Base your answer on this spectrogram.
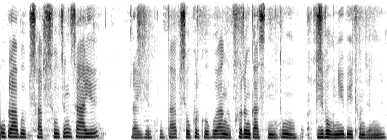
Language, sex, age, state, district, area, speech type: Bodo, female, 60+, Assam, Kokrajhar, rural, spontaneous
